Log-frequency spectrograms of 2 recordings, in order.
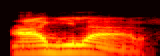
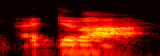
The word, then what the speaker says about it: Aguilar: And do we say it Aguilar? Is that the right way to say it? Aguilar. Aguilar.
